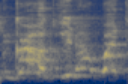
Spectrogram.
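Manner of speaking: sudden high shout; a hammed-up shriek of outrage. [name] rants about lying men.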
